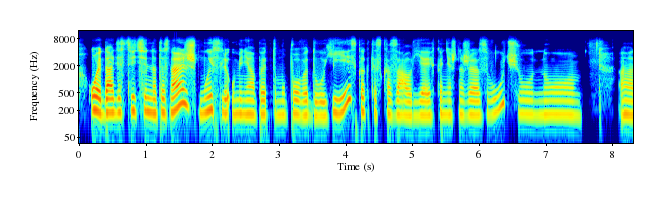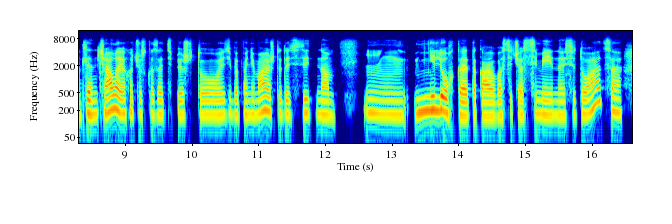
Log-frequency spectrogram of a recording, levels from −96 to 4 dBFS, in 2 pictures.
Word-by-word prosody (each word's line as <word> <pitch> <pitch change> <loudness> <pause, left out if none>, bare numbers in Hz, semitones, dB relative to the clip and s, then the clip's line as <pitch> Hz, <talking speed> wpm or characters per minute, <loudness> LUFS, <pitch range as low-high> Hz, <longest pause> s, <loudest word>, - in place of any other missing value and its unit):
Ой, 200 -2 +9
да, 180 +1 +8
действительно, 185 0 -1
ты 185 - 0
знаешь, 235 +10 +7
мысли 185 0 0
у 165 - -7
меня 170 0 -1
по 165 +1 -3
этому 160 -1 -5
поводу 155 -1 -2
есть, 185 - 0
как 195 -2 -2
ты - - -6
сказал, 160 -2 -1
я 155 +1 -1
их, 160 - -5
конечно 165 -1 -5
же, 160 +1 0
озвучу. 170 - -4
Но, 165 -1 -6 0.6
э, 165 -1 -1
для 170 +2 +1
начала 180 +6 +4
я 175 -1 +3
хочу 170 -1 -7
сказать 165 0 -6
тебе, 160 0 -6
что 160 0 -3
я 160 - -2
тебя 165 -1 -6
понимаю, 165 +5 0
что 165 - -6
это 165 0 -3
действительно, 165 -2 -5 0.4
м, 165 -2 -7
нелегкая 190 -4 +3
такая 150 0 +2
у - - -10
вас 155 +1 -3
сейчас 170 - -3
семейная 160 -2 -3
ситуация. 180 - -2
165 Hz, 155 wpm, -24 LUFS, 160-180 Hz, 0.6 s, Ой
